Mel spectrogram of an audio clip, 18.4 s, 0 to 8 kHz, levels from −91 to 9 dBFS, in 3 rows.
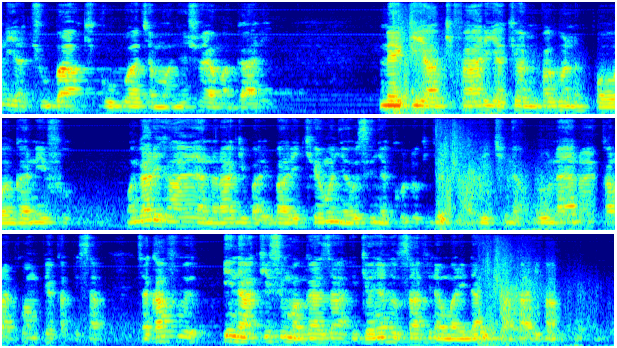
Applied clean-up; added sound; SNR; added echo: neural separator model SepFormer DNS4.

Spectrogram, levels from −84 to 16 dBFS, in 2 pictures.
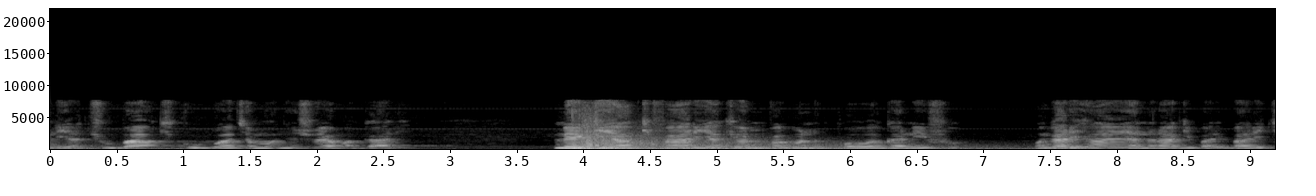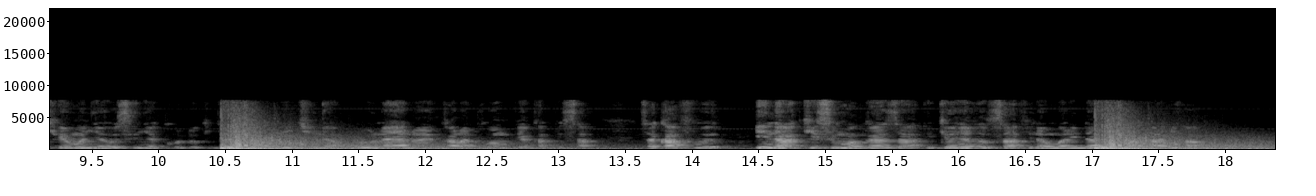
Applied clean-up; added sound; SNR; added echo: none; Boom; 1 dB; reverberation time 0.2 s.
